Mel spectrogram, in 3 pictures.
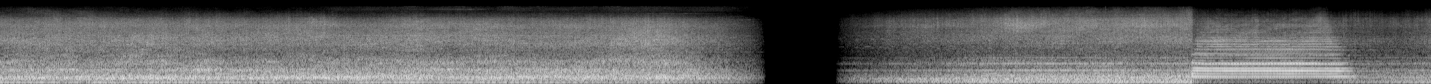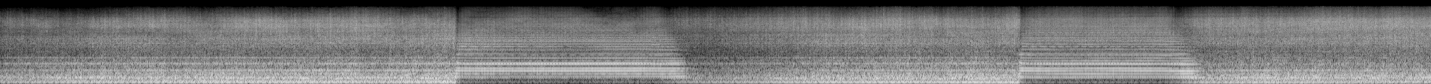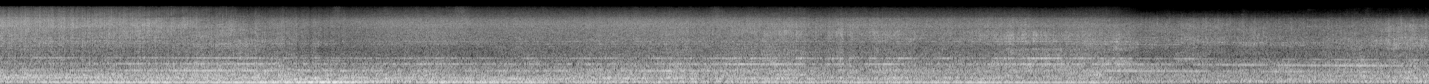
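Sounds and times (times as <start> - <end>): freight wagons rumbling on rails: 0.0 - 6.4, 8.5 - 42.9
locomotive air horn blasts: 11.8 - 13.8, 18.8 - 21.4, 24.4 - 26.6
diesel engine throbbing: 21.2 - 42.9.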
